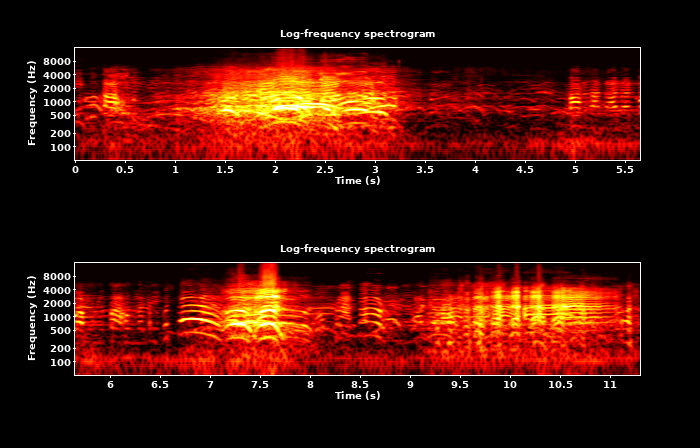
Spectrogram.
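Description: A large crowd shouts together in loud bursts.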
